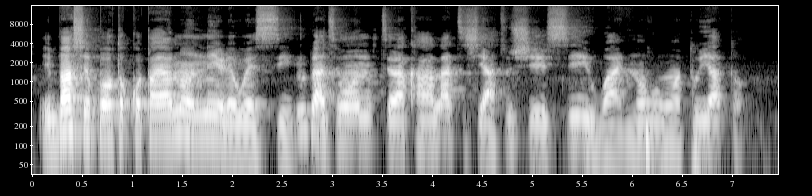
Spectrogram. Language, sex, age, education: Yoruba, male, 30-45, tertiary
